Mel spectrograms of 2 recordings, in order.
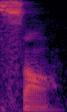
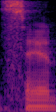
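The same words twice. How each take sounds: First: The word is pronounced with a French sound. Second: The word is pronounced with an English sound. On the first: The speaker calls it right. "It's sans, like in French" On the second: The speaker calls it wrong. "some people pronounce it sans serif. I'm pretty sure that's incorrect"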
